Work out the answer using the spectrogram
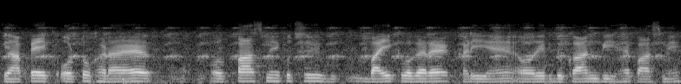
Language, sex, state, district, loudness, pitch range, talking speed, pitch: Hindi, male, Rajasthan, Bikaner, -17 LUFS, 130-140 Hz, 185 wpm, 135 Hz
